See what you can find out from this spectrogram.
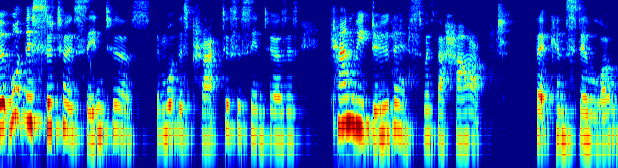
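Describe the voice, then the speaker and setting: A woman with a Scottish accent and a fairly high pitch, at a very slow pace, with ordinary pitch variation and big swings in loudness. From Scotland. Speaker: Buddhist teacher. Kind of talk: dharma talk.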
